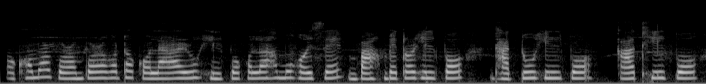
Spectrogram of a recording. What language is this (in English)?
Assamese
